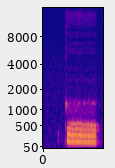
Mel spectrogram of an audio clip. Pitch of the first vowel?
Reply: low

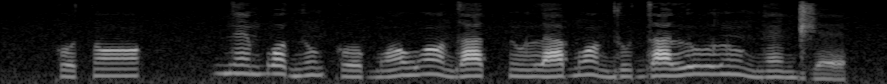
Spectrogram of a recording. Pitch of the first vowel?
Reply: low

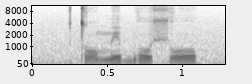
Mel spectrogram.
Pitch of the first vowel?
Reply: low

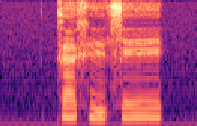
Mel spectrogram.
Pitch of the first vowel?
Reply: high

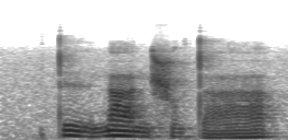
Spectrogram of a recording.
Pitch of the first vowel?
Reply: falling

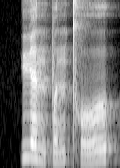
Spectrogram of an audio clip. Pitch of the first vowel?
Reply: falling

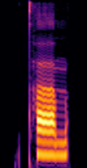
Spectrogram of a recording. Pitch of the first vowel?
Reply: low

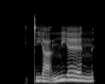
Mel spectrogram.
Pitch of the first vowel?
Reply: low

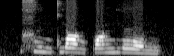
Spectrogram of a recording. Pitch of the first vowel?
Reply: falling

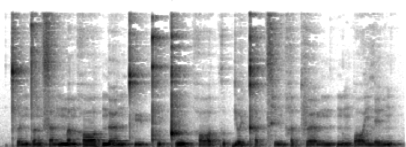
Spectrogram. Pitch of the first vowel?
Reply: rising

